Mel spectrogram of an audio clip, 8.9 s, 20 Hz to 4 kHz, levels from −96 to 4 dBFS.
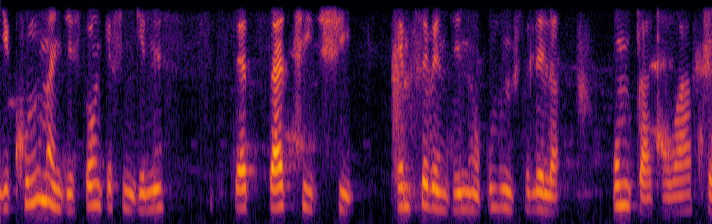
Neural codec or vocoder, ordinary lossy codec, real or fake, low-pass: none; none; real; 3.6 kHz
